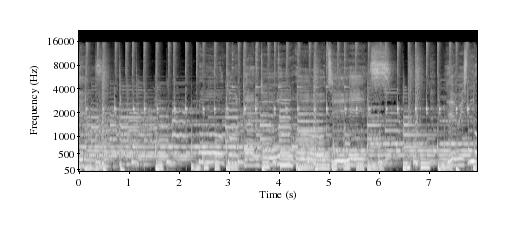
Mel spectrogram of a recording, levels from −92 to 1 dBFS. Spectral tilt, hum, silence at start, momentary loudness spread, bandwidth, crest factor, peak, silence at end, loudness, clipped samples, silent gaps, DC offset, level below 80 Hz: -5 dB/octave; none; 0 s; 4 LU; 16 kHz; 10 dB; 0 dBFS; 0 s; -11 LUFS; under 0.1%; none; under 0.1%; -22 dBFS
